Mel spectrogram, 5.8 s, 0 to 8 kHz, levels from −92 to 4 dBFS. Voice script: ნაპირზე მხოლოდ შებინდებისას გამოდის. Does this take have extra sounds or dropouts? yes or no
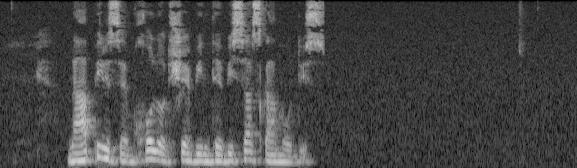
no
